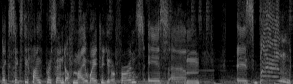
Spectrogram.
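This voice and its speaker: A man from Germany with a German accent, chatting excitedly in a game, stammering and yelling. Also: high voice, slow, over music. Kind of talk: casual chat while playing a game.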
